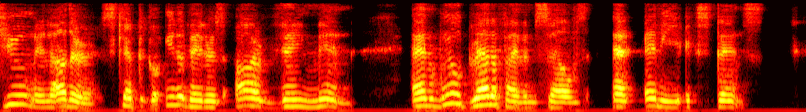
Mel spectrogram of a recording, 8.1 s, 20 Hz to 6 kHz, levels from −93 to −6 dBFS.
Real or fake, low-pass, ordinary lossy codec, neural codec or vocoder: fake; 5.4 kHz; MP3, 48 kbps; codec, 32 kHz, 1.9 kbps, SNAC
